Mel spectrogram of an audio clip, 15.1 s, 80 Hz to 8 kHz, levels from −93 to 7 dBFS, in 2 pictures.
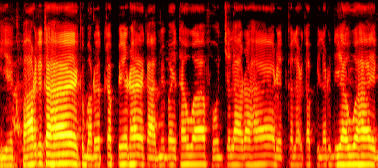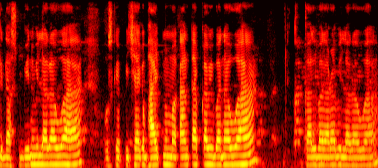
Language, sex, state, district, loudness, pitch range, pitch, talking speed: Hindi, male, Bihar, Vaishali, -19 LUFS, 140-150 Hz, 145 Hz, 195 wpm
